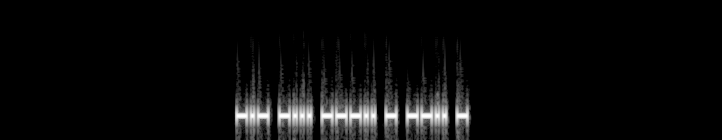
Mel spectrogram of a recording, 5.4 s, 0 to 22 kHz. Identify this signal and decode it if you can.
Morse code, heard as a keyed tone, about 46 wpm, 700 Hz. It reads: KB8TZT
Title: USA Call Signs - 6 Characters - 45wpm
